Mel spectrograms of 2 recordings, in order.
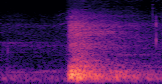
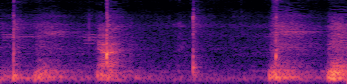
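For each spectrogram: First: A single firm knock of two coconuts, mid-low and woody, fading fast; both shells are sound. Second: Five short, dull knocks with almost no ring, the flat sound of a coconut with a hidden crack.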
